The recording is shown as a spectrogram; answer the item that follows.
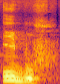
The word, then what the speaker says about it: hibou: Par exemple, un hibou. Un hibou, finalement, on entend le I, mais on n'entend pas le H.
